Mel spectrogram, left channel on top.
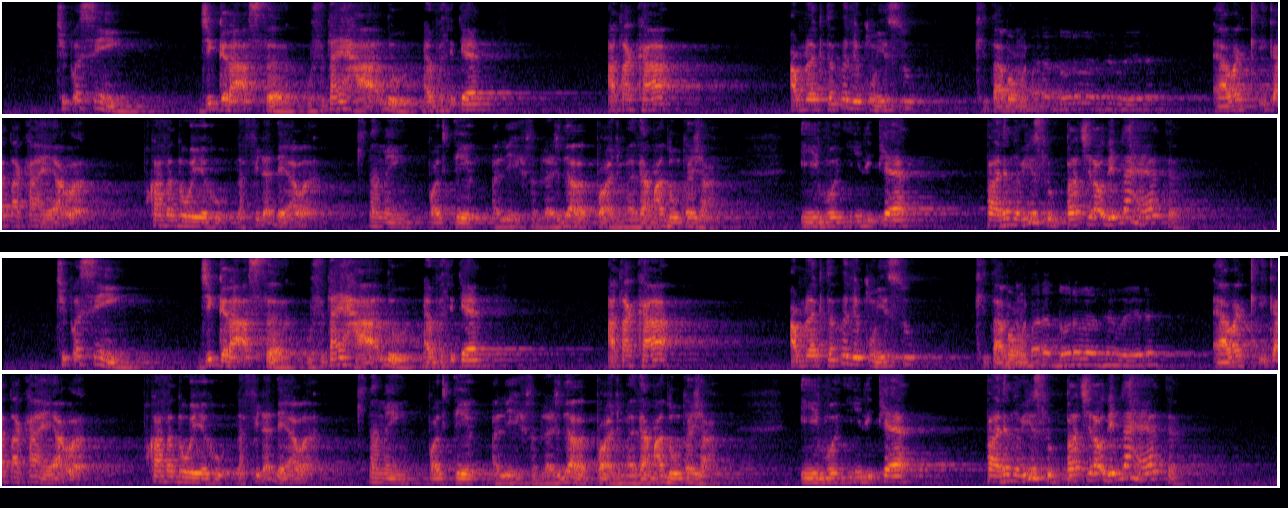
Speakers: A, in the centre; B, on the right.
A: Tipo assim, de graça, você tá errado.
B: De graça.
A: Aí você quer atacar A mulher que tem nada a ver com isso, que tá
B: A
A: bom,
B: trabalhadora brasileira.
A: ela que que atacar ela por causa do erro da filha dela, que também pode ter ali responsabilidade dela, pode, mas é uma adulta já. E
B: Uhum.
A: vo- e ele quer fazendo isso pra tirar o dele da reta,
